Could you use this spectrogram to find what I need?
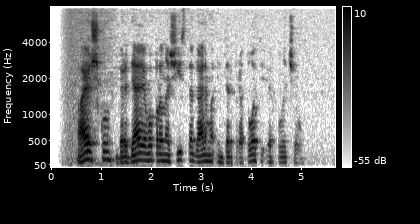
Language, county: Lithuanian, Vilnius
